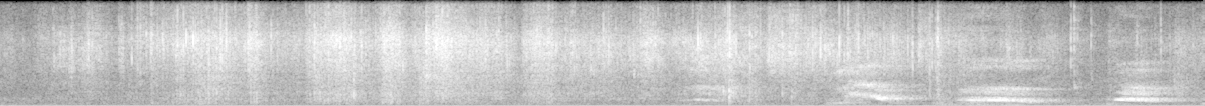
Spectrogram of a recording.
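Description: Paper food wrappers crinkling and rustling as they are handled, with a few short whining sounds near the end.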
